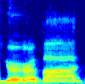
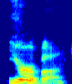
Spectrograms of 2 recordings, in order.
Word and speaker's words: Yoruba: Where he's talking about something about Nigerian culture and he mispronounces Yoruba. He says Yoruba. And I was baffled, absolutely taken aback because my thing is if you're a historian, teach correctly. Like you have, with history, you're given facts. – Yep. – Like there's dates, there's events, there's people involved. Like, and you've done this so many times, you should be able to do it in your sleep. Pronounce it correctly. Who taught you how to say Yoruba?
